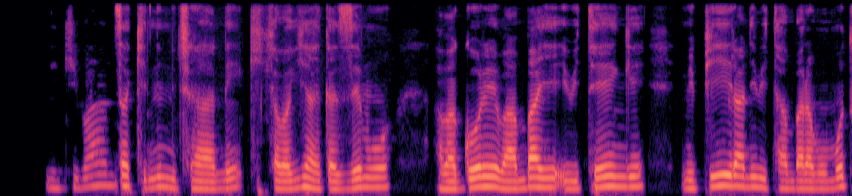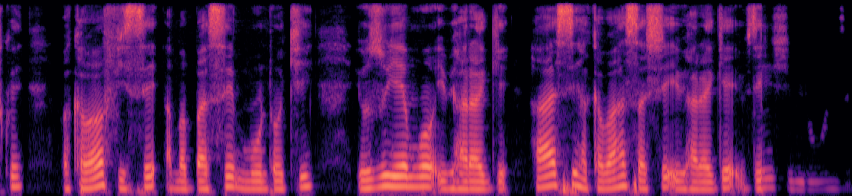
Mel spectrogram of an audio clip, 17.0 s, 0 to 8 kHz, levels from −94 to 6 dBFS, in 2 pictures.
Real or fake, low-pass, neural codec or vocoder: real; 7.2 kHz; none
